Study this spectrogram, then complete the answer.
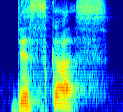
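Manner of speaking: discuss with second syllable -cuss stressed. English lesson on the verb discuss: stress on second syllable of discuss. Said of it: "The stress of the word discuss is at the end".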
